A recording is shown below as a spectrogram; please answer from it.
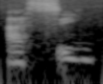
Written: asi

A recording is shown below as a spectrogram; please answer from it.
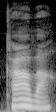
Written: cada

